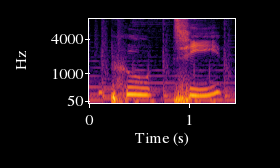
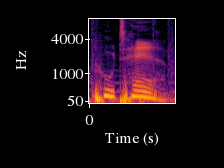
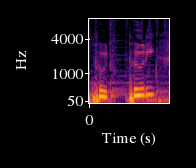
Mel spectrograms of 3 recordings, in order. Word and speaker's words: poutine: They give us pronouncers. They say, Pootie, not Putan.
